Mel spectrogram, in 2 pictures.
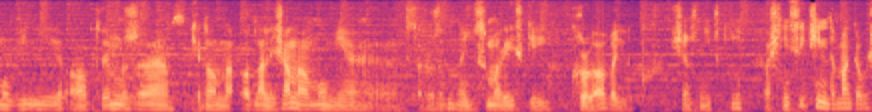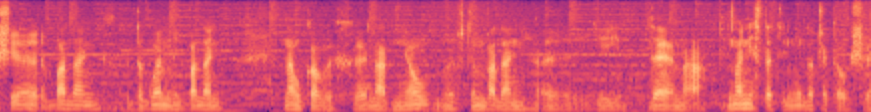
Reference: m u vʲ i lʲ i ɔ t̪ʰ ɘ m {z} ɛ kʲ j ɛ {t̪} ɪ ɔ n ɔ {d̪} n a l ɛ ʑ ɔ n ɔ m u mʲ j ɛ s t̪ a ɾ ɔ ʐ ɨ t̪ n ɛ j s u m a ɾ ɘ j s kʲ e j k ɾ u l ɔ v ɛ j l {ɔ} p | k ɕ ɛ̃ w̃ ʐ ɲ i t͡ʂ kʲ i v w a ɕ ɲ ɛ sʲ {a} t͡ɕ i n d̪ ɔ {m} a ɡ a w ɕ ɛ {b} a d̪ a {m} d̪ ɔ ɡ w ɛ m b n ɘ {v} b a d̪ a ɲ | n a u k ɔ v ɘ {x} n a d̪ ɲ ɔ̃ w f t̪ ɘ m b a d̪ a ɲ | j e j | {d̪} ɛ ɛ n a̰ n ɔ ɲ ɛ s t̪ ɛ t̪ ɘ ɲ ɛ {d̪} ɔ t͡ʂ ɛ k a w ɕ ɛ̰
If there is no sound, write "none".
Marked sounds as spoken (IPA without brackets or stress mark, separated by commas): ʐ, d̪, d̪, u, i, m, b, ɲ, ɣ, x, d̪, d̪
